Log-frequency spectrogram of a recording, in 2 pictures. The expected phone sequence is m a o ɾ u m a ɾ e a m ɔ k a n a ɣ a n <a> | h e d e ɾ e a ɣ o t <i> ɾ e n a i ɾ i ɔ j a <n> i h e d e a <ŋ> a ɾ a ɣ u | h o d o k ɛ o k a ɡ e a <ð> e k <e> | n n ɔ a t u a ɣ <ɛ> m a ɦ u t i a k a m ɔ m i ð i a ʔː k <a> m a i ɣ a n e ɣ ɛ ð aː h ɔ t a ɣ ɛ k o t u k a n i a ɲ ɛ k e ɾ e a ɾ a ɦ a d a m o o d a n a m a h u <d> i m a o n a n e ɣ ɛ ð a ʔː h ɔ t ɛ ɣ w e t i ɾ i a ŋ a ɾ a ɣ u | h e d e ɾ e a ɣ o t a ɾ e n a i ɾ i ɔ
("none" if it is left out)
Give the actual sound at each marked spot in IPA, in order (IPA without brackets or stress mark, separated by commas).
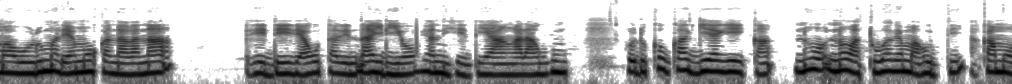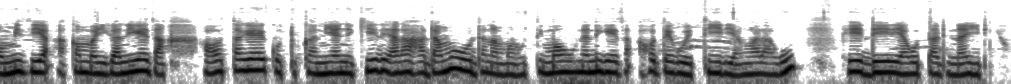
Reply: a, a, n, ŋ, ɣ, a, ɛ, a, t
